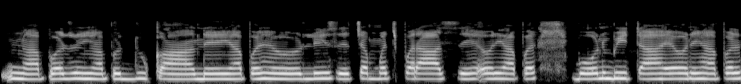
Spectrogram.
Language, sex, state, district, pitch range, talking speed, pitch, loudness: Hindi, female, Bihar, Jamui, 250-265 Hz, 170 wpm, 255 Hz, -10 LUFS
